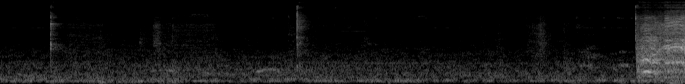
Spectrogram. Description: Starter don't crank, won't start engine, Starter Relay Faulty, only click click sound under the seat when push the start button.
